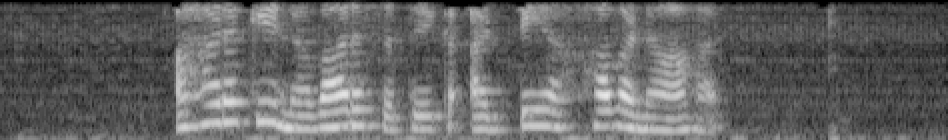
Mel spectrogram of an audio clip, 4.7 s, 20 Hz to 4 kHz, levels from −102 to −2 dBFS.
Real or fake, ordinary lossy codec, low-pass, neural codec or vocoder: real; MP3, 32 kbps; 3.6 kHz; none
